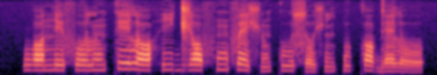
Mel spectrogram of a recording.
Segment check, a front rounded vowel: absent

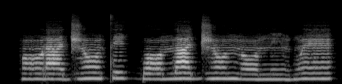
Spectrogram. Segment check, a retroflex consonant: absent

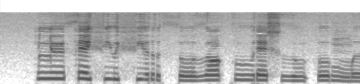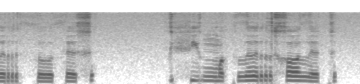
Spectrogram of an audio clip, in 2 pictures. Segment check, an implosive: absent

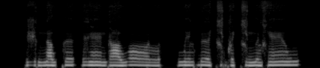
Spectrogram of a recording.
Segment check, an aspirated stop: absent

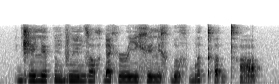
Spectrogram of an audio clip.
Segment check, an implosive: present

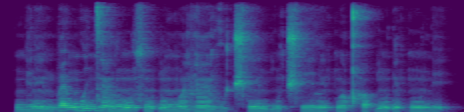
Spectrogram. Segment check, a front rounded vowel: absent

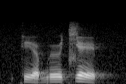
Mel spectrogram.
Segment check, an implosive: absent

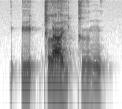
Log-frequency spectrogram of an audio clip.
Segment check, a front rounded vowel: absent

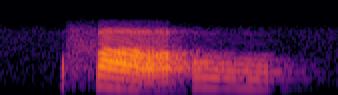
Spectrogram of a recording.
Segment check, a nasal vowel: absent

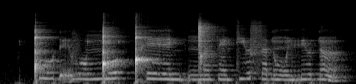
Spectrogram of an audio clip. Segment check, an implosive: present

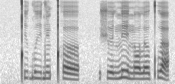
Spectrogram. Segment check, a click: present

